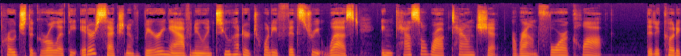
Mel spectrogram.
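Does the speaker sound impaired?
No.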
